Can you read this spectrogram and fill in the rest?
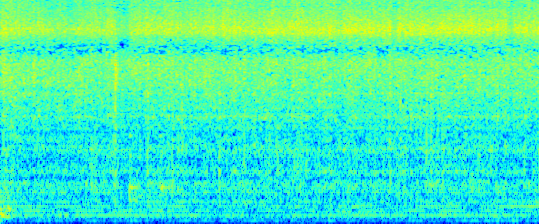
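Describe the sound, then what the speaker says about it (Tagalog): Pork sautéing in its own rendered fat in a pan, for ginisang upo, a steady dense sizzle and crackle close up that runs throughout with no voices. "gisingin lang po natin siya sa sarili niyang mantika"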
